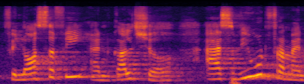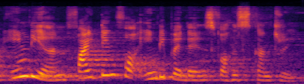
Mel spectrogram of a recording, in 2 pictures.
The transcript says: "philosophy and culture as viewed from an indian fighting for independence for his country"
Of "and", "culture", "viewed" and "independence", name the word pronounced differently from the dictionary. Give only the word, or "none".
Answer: none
